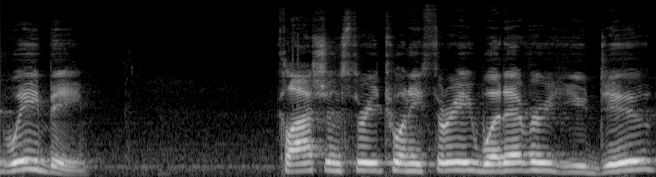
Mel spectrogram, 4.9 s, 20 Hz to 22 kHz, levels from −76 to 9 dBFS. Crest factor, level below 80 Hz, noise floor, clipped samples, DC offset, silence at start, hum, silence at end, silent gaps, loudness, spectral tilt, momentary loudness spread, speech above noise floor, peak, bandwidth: 14 dB; -60 dBFS; -47 dBFS; under 0.1%; under 0.1%; 0 s; none; 0 s; none; -13 LUFS; -6.5 dB/octave; 9 LU; 35 dB; 0 dBFS; 12 kHz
